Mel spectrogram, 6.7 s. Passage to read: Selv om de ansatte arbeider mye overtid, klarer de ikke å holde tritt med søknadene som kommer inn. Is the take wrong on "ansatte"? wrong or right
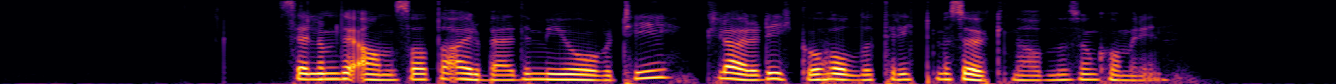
right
